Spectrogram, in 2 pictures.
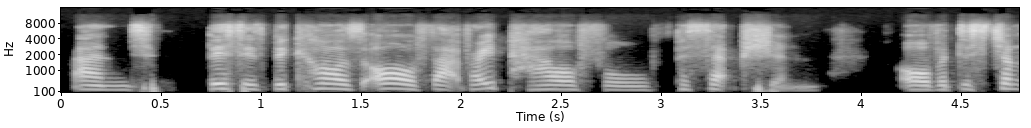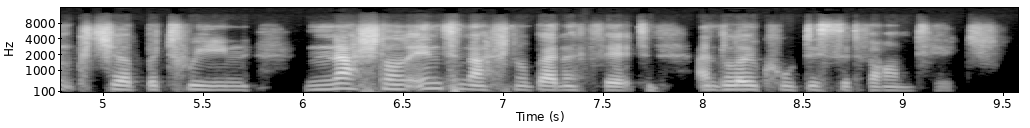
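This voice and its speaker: A woman academic giving a recorded webinar lecture over a video call, measured and explanatory, with occasional "um"s and rephrasings. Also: fairly low pitch, no echo, low-quality recording. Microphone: computer webcam mic on a video call.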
